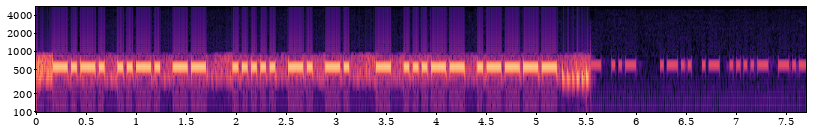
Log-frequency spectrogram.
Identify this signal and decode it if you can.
Morse code, heard as a keyed tone, about 24 wpm, 560 Hz, with radio noise. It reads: CFM 5NN T31
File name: la4c / sac-cw-2018 / CONTEST AUDIO 1600Z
